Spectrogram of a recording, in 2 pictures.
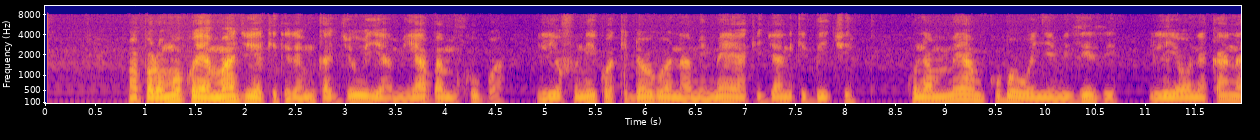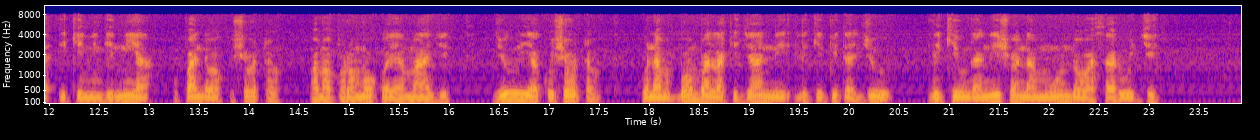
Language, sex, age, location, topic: Swahili, male, 25-35, Nairobi, government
